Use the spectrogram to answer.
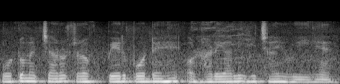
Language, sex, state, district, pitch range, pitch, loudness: Hindi, male, Arunachal Pradesh, Lower Dibang Valley, 125-135 Hz, 130 Hz, -13 LUFS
